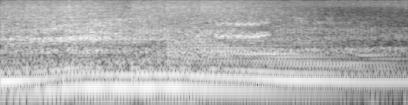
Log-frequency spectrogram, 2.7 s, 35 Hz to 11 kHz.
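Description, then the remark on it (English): A car engine roars at high speed, driven at 90 to 110 miles an hour to outrace a tornado on the way to Lawrence, Kansas, while tires squeal loudly, a sustained screech with pitch sliding up and down, intense, fading slightly toward the end. “And then she would step on the gas even harder. 90 miles an hour, 100 miles an hour, 110 miles an hour, and there were cars passing us on the shoulders.”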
